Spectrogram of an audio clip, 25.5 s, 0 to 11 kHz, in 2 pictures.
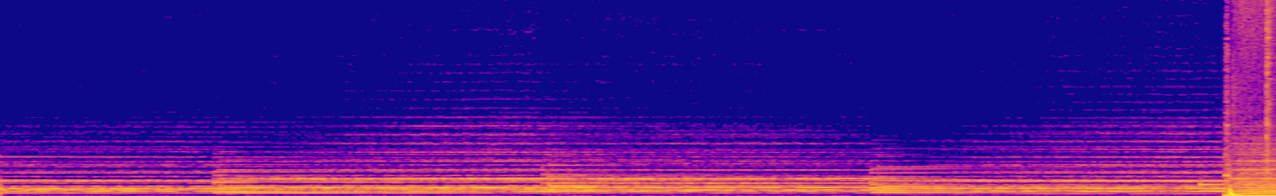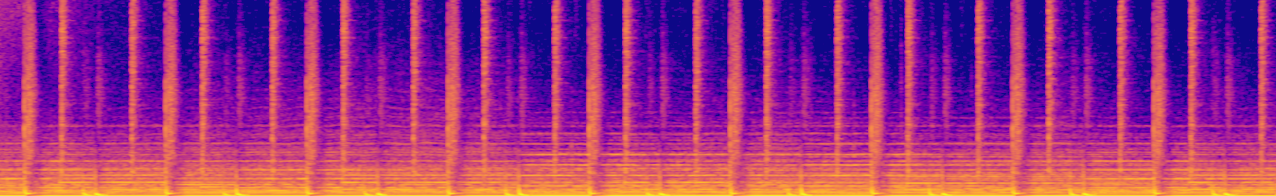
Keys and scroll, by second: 0.0-7.6 typing, 9.8-13.1 typing, 14.5-16.2 typing, 18.6-22.9 typing, 24.2-25.5 typing.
